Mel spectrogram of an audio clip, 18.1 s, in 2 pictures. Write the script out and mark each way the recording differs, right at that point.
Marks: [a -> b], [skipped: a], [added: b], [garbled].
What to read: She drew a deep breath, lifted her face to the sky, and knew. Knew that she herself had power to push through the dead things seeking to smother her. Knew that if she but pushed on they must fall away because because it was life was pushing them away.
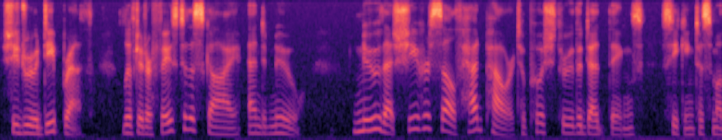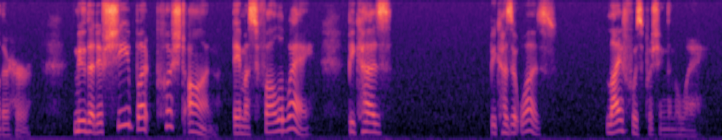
She drew a deep breath, lifted her face to the sky, and knew. Knew that she herself had power to push through the dead things seeking to smother her. Knew that if she but pushed on they must fall away because because it was life was pushing them away.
